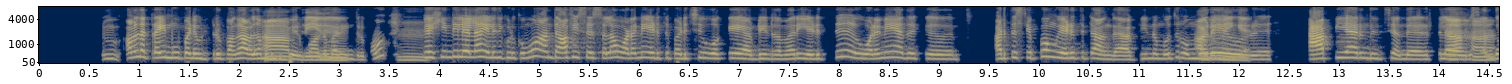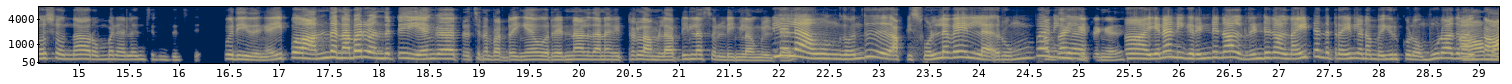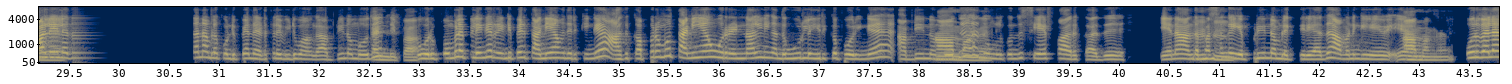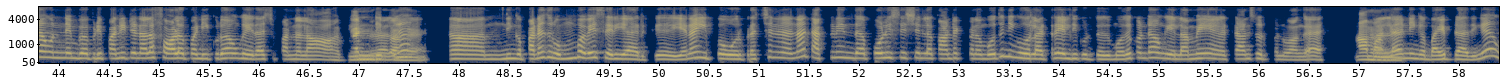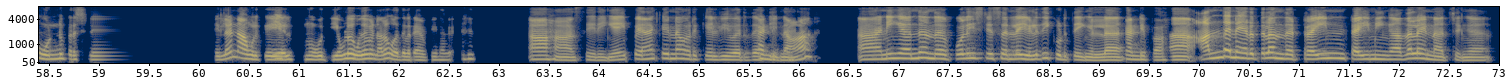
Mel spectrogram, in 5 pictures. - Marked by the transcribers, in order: in English: "ஆபிசர்ஸ்"; in English: "ஸ்டெப்பு"; in English: "ஹேப்பியாக"; other noise; distorted speech; in English: "சேஃப்பா"; in English: "பாலோப்"; in English: "போலீஸ் ஸ்டேஷன்ல கான்டாக்ட்"; in English: "லெட்டர்"; in English: "டிரான்ஸ்பர்"; in English: "ஹெல்ப்"; chuckle; in English: "ட்ரெயின் டைமிங்"
- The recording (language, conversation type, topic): Tamil, podcast, பயணத்தின் போது மொழிப் பிரச்சனை ஏற்பட்டபோது, அந்த நபர் உங்களுக்கு எப்படி உதவினார்?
